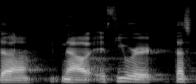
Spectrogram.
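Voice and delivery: usual speaking voice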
